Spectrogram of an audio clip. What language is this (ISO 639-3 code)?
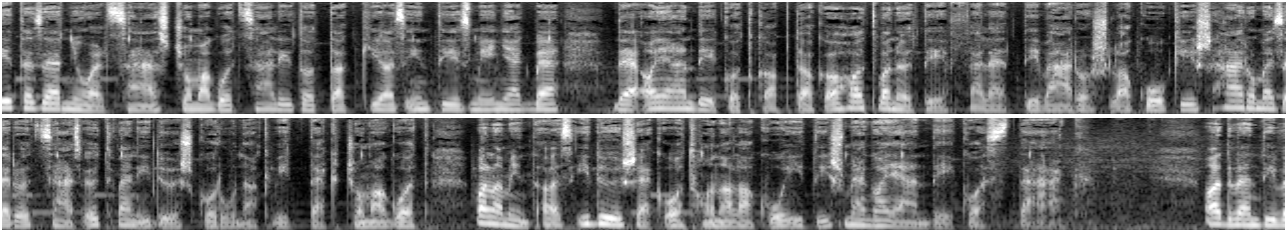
hun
